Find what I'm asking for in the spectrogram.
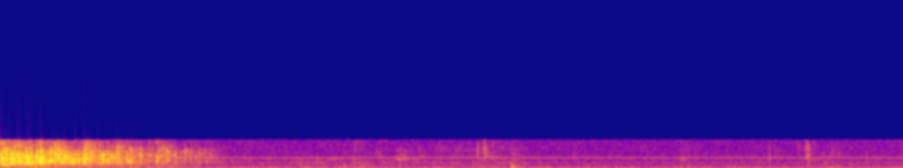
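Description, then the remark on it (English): An audience claps for the Lord in a dense burst of applause for about three seconds, then it fades out, leaving a low steady hum with a few faint scattered taps. “Clap them for the Lord.”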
